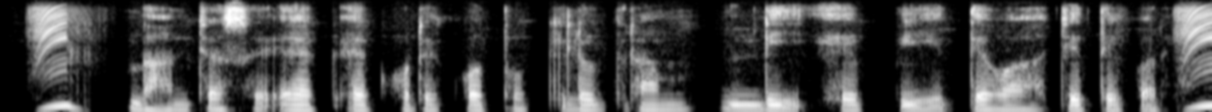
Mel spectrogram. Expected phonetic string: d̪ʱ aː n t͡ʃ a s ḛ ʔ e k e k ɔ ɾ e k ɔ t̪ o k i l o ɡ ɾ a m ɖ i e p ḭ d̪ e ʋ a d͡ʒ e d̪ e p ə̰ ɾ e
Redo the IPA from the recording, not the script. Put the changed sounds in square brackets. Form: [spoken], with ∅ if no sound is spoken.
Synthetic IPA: d̪ʱ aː n t͡ʃ a s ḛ ʔ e k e k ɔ ɾ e k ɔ t̪ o k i l o ɡ ɾ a m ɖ i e p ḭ d̪ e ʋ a d͡ʒ e [t̪] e p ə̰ ɾ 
